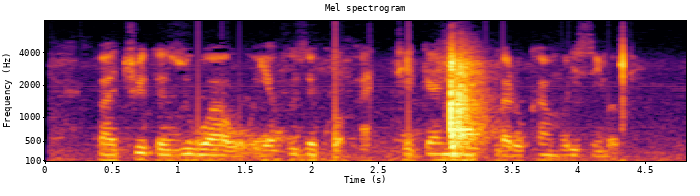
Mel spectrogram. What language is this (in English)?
Kinyarwanda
